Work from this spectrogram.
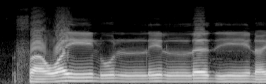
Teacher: Fawailul, ya, awalnya fawailun, karena bertemu dengan huruf lam maka tanwinnya dimasukkan ke huruf lam dan diganti dengan huruf lam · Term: idgham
